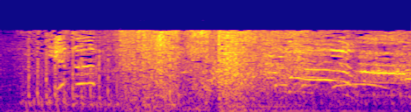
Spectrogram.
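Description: Helicopter rotor and engine noise in a dense action-film effects mix, with a rapid low chop through the first second.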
